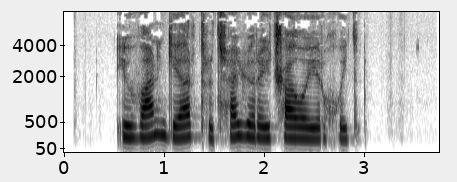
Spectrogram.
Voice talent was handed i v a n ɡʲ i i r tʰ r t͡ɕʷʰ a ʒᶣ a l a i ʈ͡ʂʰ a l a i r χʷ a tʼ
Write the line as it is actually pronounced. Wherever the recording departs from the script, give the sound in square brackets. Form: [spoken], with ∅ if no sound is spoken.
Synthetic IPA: i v a n ɡʲ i [a] r tʰ r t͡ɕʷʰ a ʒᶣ a [ɾ] a i ʈ͡ʂʰ a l a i r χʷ [i] tʼ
